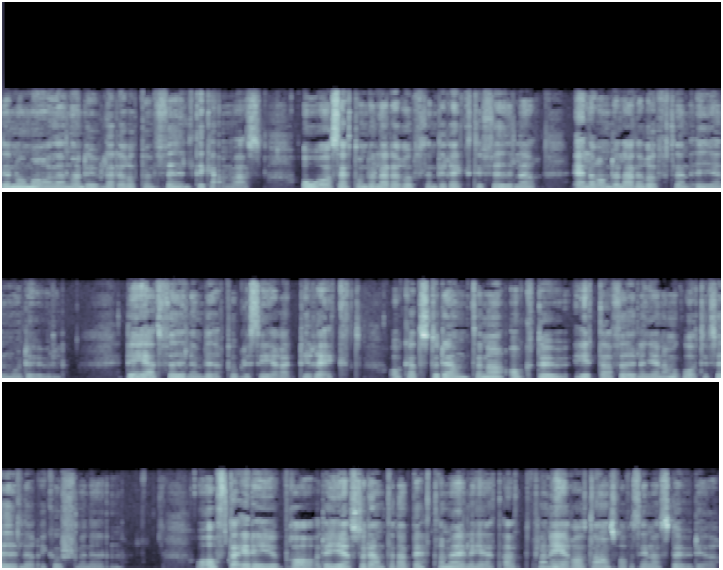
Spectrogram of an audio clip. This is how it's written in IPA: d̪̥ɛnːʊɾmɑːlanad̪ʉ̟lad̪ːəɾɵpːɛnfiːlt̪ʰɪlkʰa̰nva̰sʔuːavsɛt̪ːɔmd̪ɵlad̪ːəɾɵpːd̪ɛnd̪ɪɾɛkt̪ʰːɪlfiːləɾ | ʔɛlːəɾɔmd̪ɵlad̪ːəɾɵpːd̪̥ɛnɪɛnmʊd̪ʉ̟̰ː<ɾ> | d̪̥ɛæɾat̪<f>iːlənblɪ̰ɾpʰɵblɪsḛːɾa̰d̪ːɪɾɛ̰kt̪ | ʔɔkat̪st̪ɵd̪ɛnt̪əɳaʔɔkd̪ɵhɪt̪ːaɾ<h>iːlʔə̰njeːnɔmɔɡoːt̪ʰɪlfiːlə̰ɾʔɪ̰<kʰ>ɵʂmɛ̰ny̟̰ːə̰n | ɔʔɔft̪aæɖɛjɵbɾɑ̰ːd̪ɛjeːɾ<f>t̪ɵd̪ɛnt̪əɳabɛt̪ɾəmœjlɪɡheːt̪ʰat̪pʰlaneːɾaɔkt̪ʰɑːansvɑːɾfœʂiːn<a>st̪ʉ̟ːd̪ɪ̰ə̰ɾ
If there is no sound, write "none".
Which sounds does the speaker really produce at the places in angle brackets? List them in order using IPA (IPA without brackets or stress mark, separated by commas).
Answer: l, f, f, kʰ, s, a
